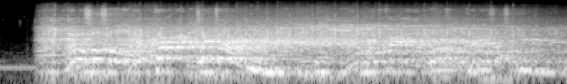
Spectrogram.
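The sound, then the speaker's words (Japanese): A loud crowd at Okinawa Arena roars and cheers before a basketball game, cheering Gunma Crane Thunders player Narisato, a dense, sustained wash of voices and applause that bursts in suddenly and holds steady for several seconds before easing slightly at the end. “一方対戦相手の群馬クレインサンダースには県出身の並里成人選手も所属しており並里選手は試合前から沖縄アリーナで大きな歓声を受けていました。”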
